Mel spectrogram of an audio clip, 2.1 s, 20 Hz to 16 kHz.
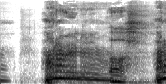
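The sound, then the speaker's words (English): A voice imitates a 1980s- or 1990s-style ripcord pull-start lawnmower failing to start: a long, loud, buzzy vocal drone that sags in pitch, breaks off, then starts again. “It just makes me think of the lawnmowers of the 80s and 90s.”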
